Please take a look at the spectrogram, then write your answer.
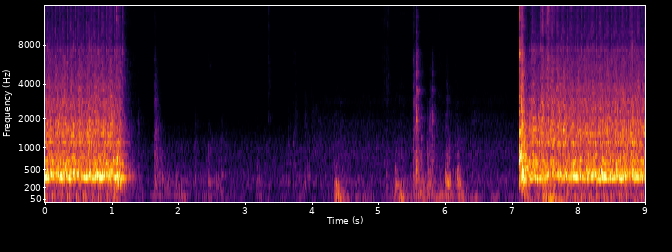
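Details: Vauxhall Viva HC barn find: quick, even starter churning, a long pause, then more cranking that never catches; the engine turns over but won't fire; the owner plans to change the ignition coil, cause unconfirmed.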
